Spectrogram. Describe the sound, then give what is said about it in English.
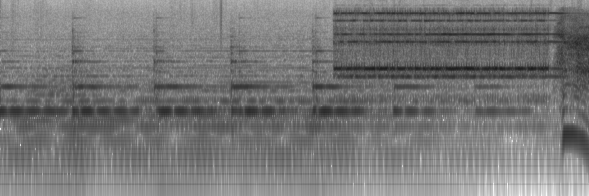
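A telephone rings loudly at night, with a steady run of repeated bell rings that turns into a brighter, continuous trill before cutting off. No one speaks. “Let me answer it. Just hand over the phone, huh?”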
